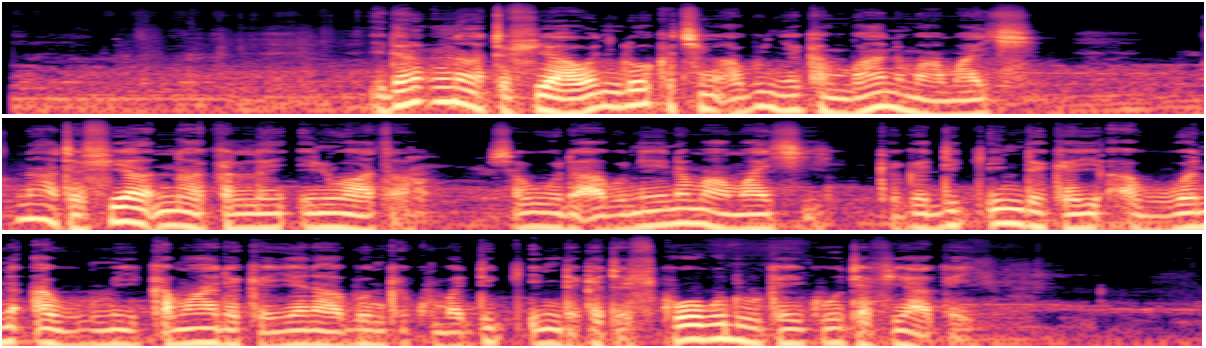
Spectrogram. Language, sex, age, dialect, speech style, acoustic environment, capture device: Hausa, male, 25-34, Nigeria - Kano, happy; excited, nature; construction, mobile / Linux / Chrome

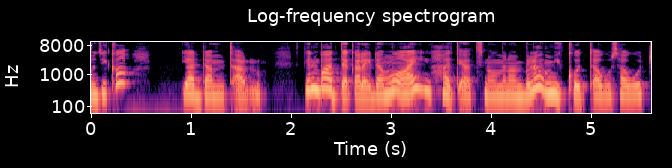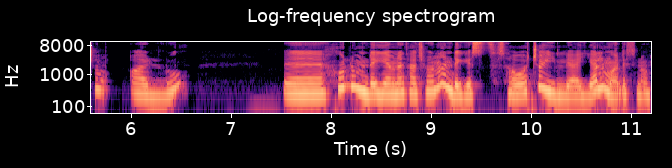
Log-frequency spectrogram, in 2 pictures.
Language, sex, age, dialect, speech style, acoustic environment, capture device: Amharic, female, 25-34, Ethiopia - Addis Ababa, focused, silence, mobile / Linux / Chrome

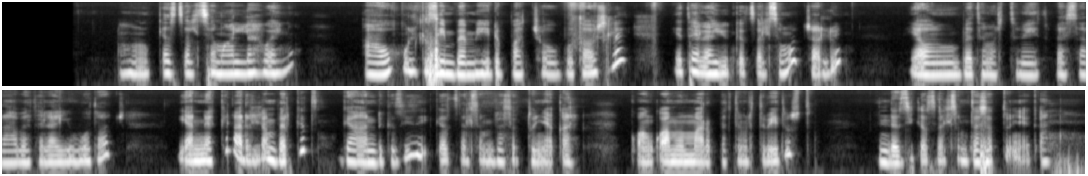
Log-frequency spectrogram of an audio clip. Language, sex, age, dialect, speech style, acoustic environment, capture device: Amharic, female, 25-34, Ethiopia - Addis Ababa, relaxed; happy; excited; focused, silence, mobile / Linux / Chrome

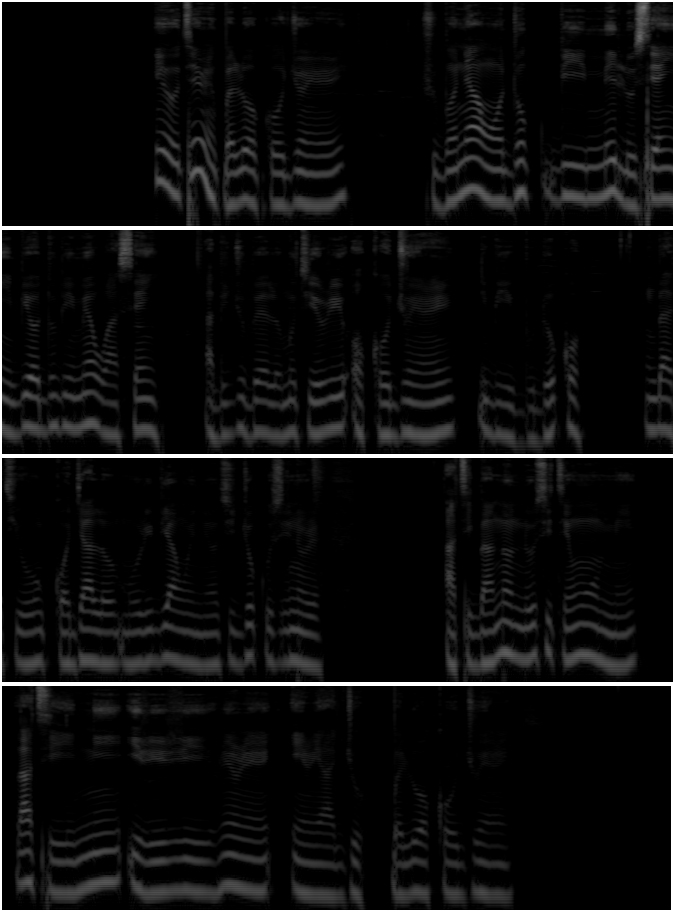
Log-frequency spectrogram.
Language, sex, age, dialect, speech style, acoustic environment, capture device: Yoruba, male, 25-34, Nigeria - Ijebu, focused, silence, mobile / Linux / Chrome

